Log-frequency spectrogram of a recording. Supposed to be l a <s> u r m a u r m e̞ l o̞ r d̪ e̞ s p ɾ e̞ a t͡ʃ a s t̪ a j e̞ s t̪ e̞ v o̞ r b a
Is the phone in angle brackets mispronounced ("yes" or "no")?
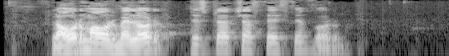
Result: yes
